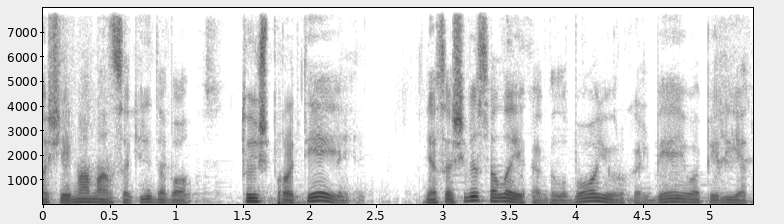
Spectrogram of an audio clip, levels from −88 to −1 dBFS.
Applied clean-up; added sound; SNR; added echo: neural separator model SepFormer DNS4.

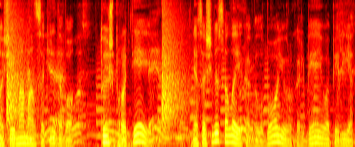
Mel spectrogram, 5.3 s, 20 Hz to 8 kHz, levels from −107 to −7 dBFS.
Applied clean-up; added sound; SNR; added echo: none; Clapping; 8 dB; none.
